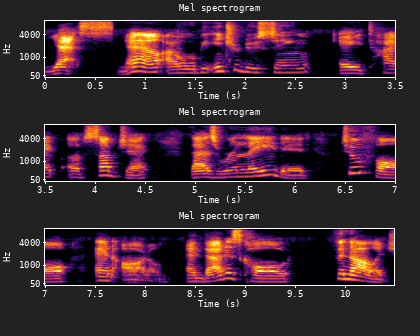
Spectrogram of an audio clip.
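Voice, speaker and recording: At a fairly slow pace, a man talks in an upbeat tone with a fairly high pitch and very wide pitch swings. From United States. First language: bilingual English and Khmer. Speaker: vlogger. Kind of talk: casual talk to camera.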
